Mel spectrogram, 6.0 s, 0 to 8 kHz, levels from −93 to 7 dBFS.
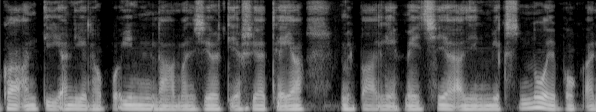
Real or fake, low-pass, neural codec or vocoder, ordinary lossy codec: fake; none; codec, 16 kHz, 4 kbps, FunCodec, trained on Chinese and English, 50 frames a second; none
